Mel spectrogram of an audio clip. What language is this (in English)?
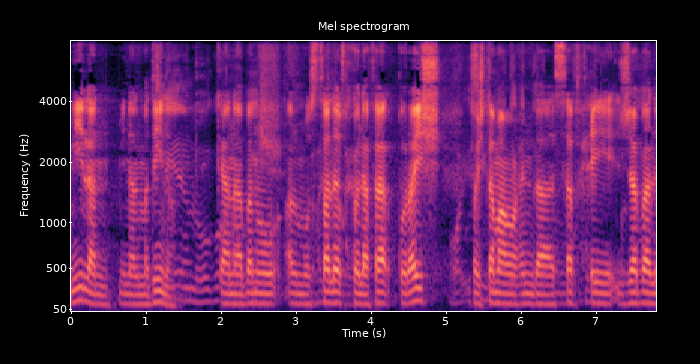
Arabic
